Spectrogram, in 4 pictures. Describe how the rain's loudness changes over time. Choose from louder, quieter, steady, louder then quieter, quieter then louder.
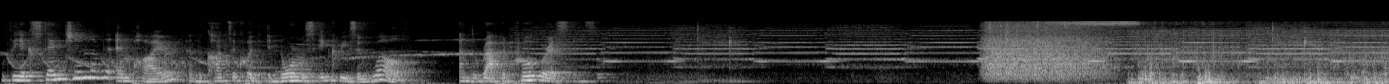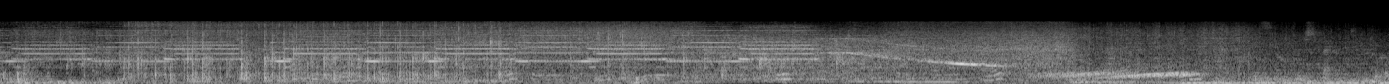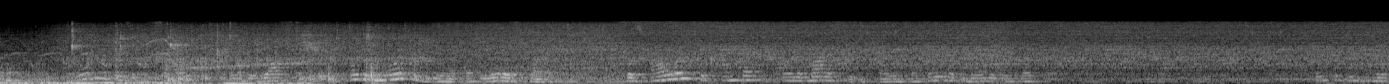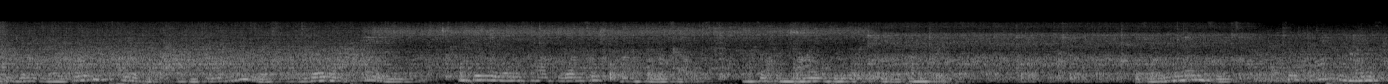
quieter.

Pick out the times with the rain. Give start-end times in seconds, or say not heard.
9.8-55.5.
